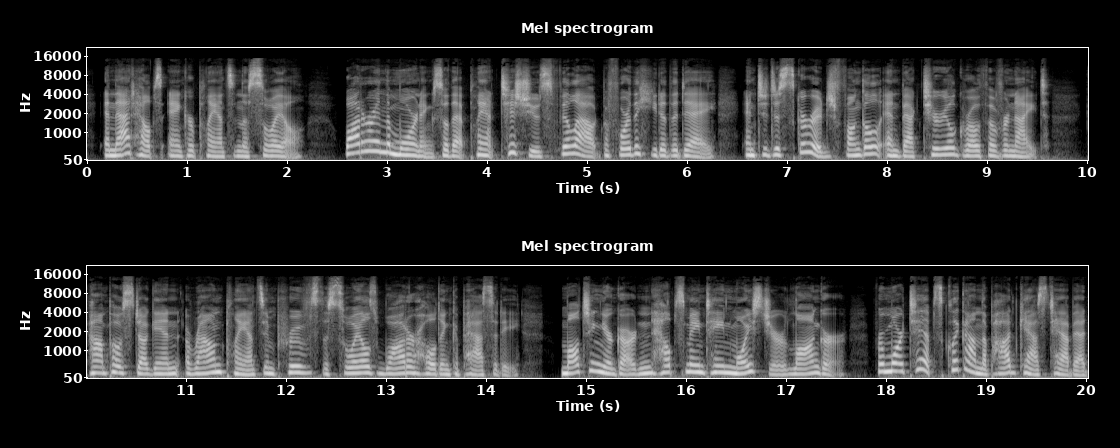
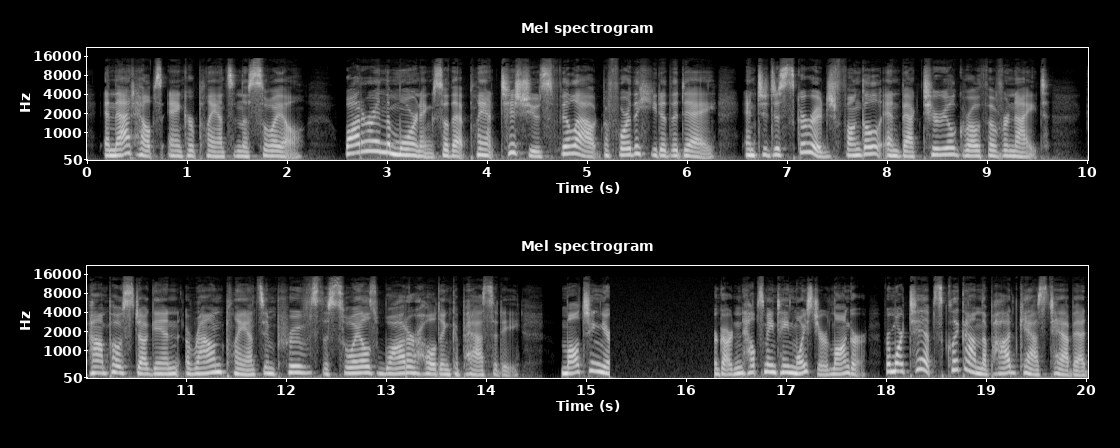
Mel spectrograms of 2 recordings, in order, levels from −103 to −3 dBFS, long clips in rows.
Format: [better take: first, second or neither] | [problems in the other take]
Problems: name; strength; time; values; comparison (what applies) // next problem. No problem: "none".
first | audio freezing; at 15 s for 1 s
